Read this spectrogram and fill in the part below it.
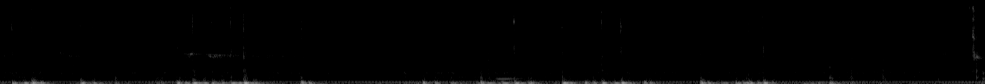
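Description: Computer keyboard typing while an email address is entered at sign-up, a close run of irregular clicky keystrokes in quick bursts with short pauses, no voices.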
